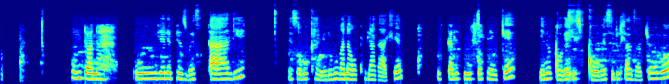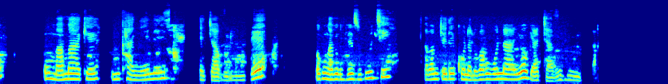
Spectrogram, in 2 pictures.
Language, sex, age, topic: North Ndebele, female, 25-35, health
